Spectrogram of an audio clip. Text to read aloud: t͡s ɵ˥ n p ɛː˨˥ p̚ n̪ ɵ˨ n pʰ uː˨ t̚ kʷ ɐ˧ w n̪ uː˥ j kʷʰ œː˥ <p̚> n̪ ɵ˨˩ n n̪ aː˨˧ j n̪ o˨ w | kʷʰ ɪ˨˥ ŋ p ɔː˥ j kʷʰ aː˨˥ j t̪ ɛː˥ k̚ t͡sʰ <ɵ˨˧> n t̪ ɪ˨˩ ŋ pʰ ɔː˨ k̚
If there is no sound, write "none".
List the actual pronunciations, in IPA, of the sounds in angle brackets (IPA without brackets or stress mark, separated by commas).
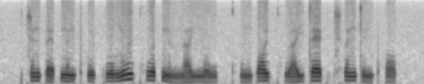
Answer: p̚, ɵ˥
